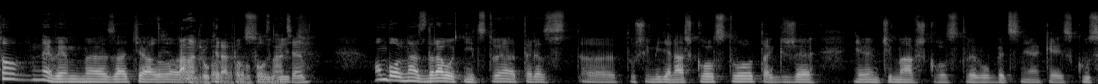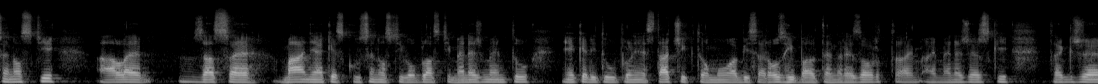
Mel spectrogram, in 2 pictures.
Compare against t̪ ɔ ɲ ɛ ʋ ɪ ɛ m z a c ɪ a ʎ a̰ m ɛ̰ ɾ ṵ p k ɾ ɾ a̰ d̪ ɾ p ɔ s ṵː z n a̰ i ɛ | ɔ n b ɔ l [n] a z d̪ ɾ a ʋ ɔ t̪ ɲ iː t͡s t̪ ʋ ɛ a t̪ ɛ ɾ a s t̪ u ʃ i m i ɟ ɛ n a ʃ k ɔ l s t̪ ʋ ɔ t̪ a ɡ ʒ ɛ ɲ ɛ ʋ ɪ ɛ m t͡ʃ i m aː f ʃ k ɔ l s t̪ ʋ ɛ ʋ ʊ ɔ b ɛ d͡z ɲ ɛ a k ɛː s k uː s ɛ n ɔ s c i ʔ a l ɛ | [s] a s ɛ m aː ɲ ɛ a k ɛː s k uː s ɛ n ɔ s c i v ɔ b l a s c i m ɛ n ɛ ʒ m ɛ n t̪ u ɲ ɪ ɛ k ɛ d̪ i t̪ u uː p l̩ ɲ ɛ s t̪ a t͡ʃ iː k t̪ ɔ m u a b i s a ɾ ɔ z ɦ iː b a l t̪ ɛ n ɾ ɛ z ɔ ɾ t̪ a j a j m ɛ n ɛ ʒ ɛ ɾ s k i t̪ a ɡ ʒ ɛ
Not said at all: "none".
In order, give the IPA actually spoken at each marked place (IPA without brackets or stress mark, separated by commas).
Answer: n, z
